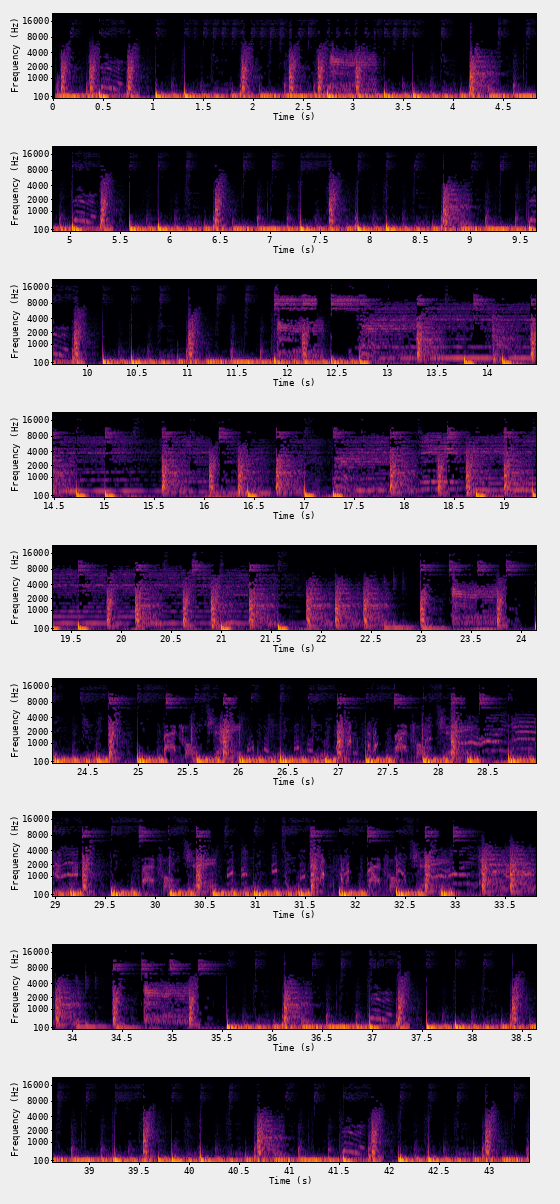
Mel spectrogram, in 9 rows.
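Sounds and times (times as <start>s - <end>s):
instrumental music: 0.0s - 43.3s
laughter: 25.5s - 28.3s, 30.2s - 32.9s.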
